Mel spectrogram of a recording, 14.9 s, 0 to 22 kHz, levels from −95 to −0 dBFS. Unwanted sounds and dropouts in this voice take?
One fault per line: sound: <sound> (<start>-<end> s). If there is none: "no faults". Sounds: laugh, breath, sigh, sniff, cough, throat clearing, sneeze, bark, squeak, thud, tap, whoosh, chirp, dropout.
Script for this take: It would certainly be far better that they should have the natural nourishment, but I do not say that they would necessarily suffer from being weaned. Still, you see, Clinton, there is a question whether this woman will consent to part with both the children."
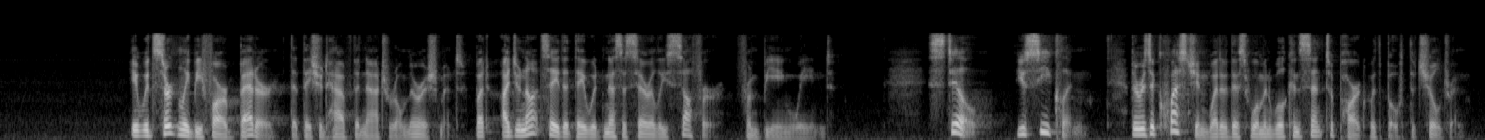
no faults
